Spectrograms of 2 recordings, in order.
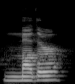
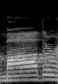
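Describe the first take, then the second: First: The first vowel is a small 'uh' sound. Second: The first vowel is an open 'ah' sound. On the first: The speaker calls it right. "They're both pronounced with the uh sound" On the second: The speaker calls it wrong. "not the ah sound. So not mother and brother"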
